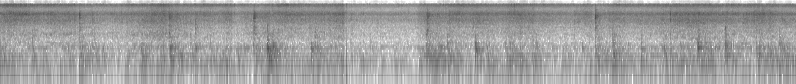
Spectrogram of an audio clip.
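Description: Dried red chillies fry in hot oil in a pan, giving a steady bright sizzle broken by scraping knocks of a spoon stirring every second or so, close and alone.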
